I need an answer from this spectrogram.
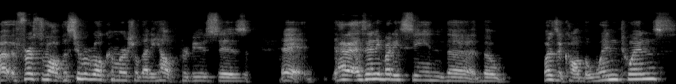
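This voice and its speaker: A woman talks at a very fast pace. Her pitch is medium, with ordinary pitch variation. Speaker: film school instructor and event host. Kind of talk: online panel discussion. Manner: loud; many fillers and restarts.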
